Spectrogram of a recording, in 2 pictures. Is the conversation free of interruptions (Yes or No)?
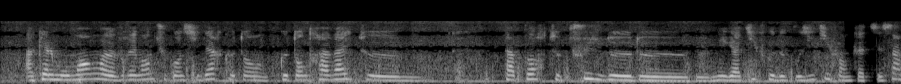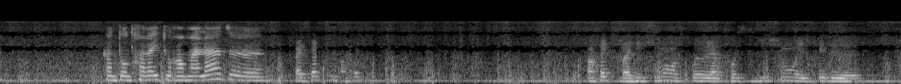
Yes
